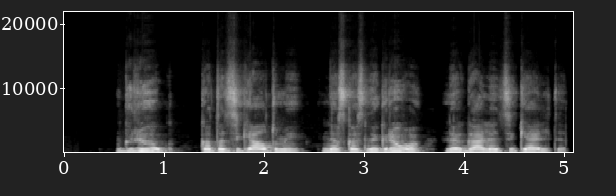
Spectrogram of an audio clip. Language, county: Lithuanian, Vilnius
